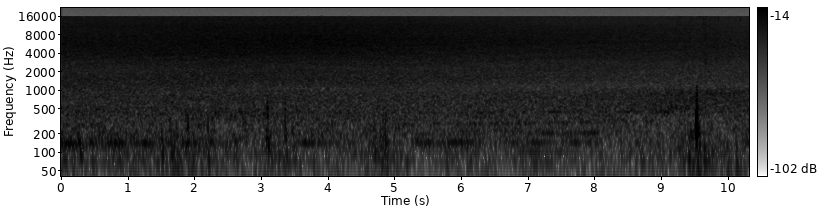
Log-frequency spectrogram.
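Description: Steady low outdoor background rumble, with a few faint clicks and a sharper click near the end.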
